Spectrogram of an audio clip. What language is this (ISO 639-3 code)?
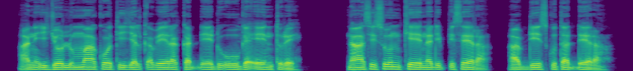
orm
